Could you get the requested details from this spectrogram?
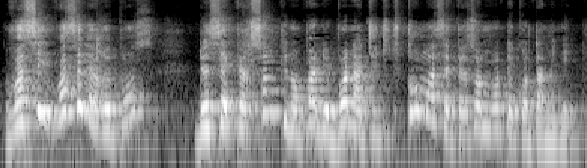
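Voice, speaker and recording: Woman, relationship coach, live-stream talk, acts out both sides, lively swooping pitch, roomy echo. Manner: animated, acts out both partners in quick little dialogues.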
